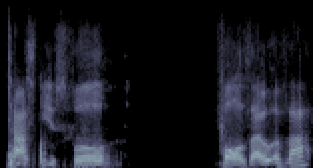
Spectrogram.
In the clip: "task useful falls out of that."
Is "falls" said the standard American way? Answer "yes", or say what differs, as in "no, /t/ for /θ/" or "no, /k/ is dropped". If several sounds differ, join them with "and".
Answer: yes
